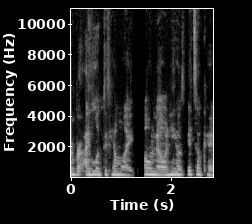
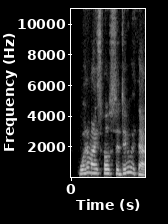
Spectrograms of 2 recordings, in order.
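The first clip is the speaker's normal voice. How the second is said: mock annoyed, irritated and angry, pitched-up voice; 6 semitones higher than usual. Ice cream server retelling a customer upset over a large cone; imitating an angry woman. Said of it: "she was so mad at me".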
